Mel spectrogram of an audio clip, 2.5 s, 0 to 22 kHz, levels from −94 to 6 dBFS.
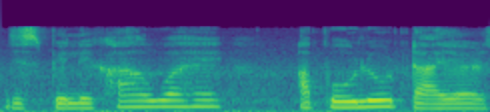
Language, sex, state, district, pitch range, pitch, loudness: Hindi, female, Uttar Pradesh, Lucknow, 165-220 Hz, 195 Hz, -15 LUFS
